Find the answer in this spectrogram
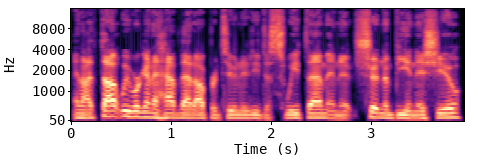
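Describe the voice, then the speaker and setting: A man's voice: mid-range voice, quick pace, no room sound, studio quality. A man hosting a casual sports podcast, telling stories animatedly and acting out quotes. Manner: animated storyteller, acts out quotes. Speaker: podcast host.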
